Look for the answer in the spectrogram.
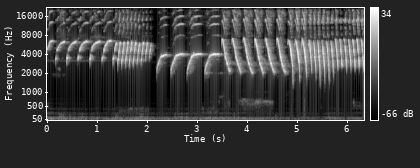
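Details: Canary in full 'cuit cuit' lure song: upslurred whistles, then a short fast trill, more rising whistles, loud downward sweeps, and a closing rapid rattle-like trill.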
